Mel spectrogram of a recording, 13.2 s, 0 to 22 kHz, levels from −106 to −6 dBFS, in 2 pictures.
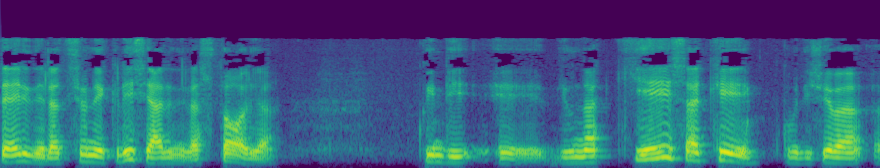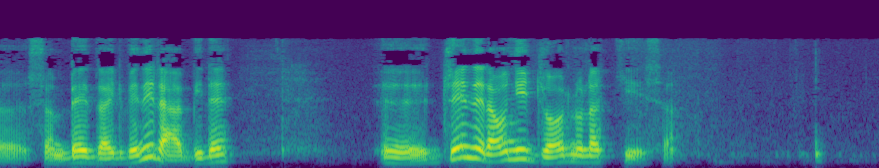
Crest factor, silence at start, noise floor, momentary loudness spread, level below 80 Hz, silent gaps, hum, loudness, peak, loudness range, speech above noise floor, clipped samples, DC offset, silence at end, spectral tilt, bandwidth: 20 dB; 0 s; -62 dBFS; 13 LU; -78 dBFS; none; none; -21 LUFS; -2 dBFS; 4 LU; 42 dB; under 0.1%; under 0.1%; 0.45 s; -4 dB/octave; 9 kHz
